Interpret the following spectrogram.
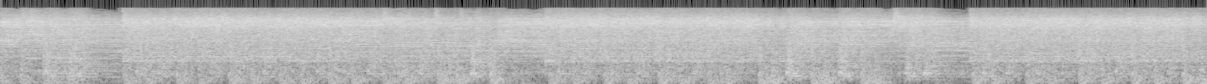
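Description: Acoustic drum kit played hard and fast: dense, rapid bass drum strokes and snare hits under a continuous cymbal wash, with no let-up.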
